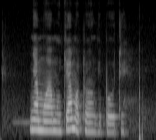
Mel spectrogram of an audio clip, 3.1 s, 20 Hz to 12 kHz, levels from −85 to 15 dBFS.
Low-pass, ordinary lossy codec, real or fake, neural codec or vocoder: none; none; real; none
